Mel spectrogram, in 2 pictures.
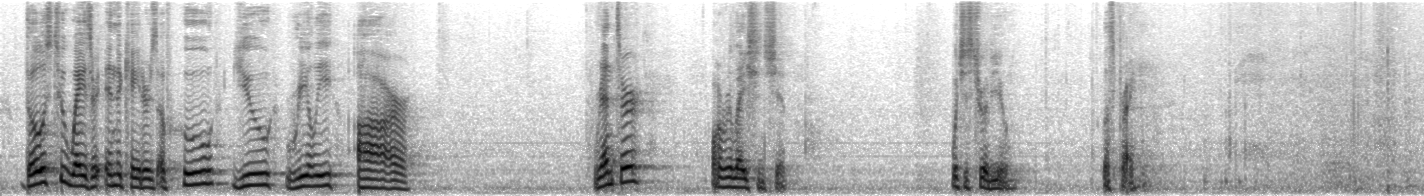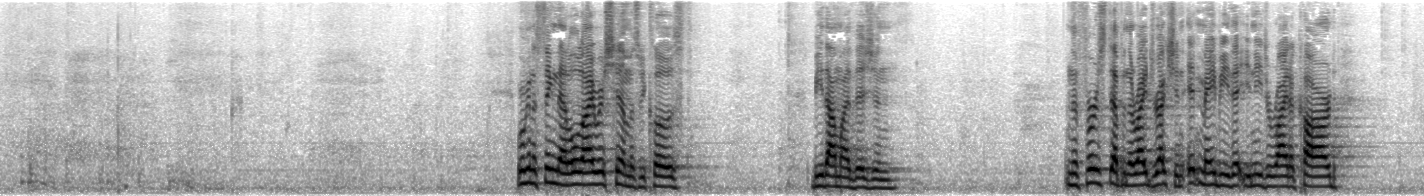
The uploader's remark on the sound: Faith Baptist Church in Hamilton, NJ.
